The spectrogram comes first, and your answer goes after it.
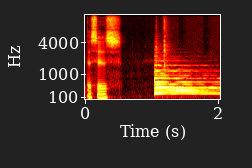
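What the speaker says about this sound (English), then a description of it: "this is just a string with like a pluck" A short burst of speech, a pause, then a sustained plucked synth string tone ringing out with bright harmonics and slowly fading.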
